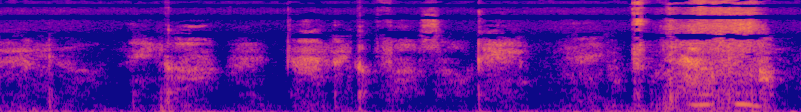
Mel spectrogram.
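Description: Soft whispering: a faint, breathy voice without voiced pitch, coming in short stretches.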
